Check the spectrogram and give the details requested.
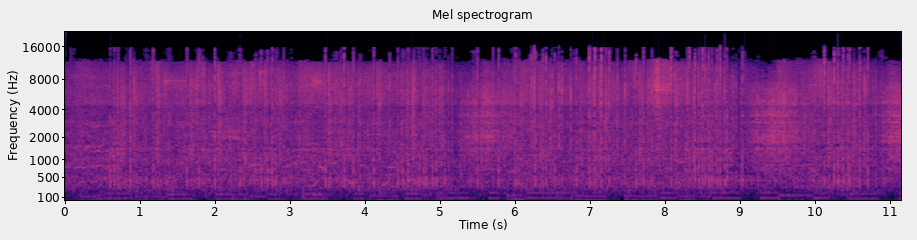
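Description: Fireworks going off in dense, continuous crackling and popping, with music playing over it.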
